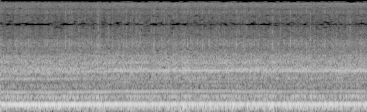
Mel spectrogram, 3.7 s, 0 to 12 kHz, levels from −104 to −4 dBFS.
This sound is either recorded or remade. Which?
recorded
